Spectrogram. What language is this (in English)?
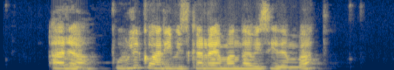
Basque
